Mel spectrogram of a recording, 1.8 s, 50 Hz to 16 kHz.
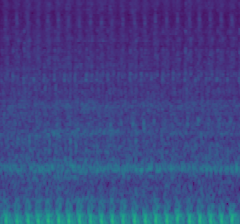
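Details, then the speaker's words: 2017 Ace 150 idling after an oil change while checked for oil leaks: even, steady putt-putt at about fourteen pulses a second, no misses or knocks; normal idle. "Alright, just let it idle for a minute. Check around there for some oil leaks."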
